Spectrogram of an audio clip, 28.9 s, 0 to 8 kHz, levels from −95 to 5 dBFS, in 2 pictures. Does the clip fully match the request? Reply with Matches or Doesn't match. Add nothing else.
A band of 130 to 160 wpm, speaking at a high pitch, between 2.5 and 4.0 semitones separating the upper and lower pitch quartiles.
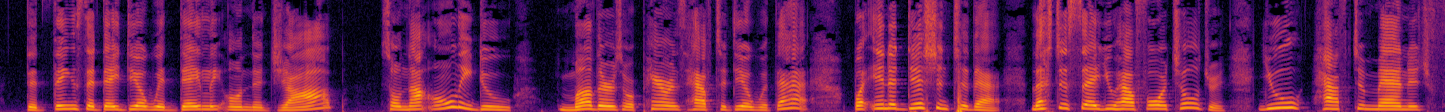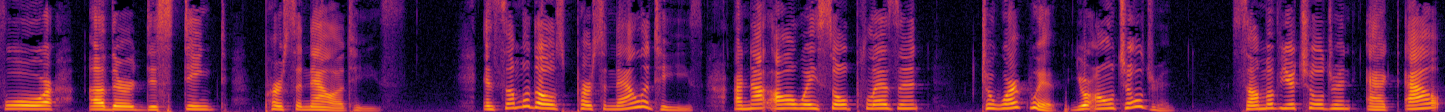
Doesn't match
